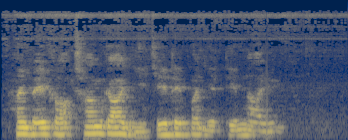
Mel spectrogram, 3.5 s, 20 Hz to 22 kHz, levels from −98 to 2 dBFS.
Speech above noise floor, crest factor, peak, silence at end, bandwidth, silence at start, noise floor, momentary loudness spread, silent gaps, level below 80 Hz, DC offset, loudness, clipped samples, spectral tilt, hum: 24 dB; 16 dB; -4 dBFS; 0.15 s; 17 kHz; 0.05 s; -44 dBFS; 18 LU; none; -54 dBFS; under 0.1%; -21 LUFS; under 0.1%; -7 dB/octave; none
